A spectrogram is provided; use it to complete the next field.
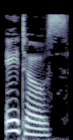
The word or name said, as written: aetos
